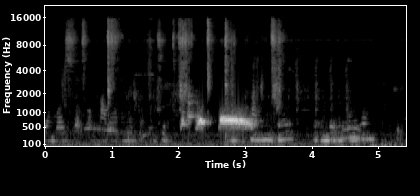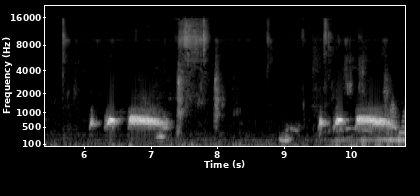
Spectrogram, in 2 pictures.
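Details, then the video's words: Spotted dove calling, the bekur bekur type of call: cooing phrases of a few soft notes and a longer drawn coo, repeated every few seconds, with clicks and rustling noises between. "Suara Burung Derkuku Bekur Bekur"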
